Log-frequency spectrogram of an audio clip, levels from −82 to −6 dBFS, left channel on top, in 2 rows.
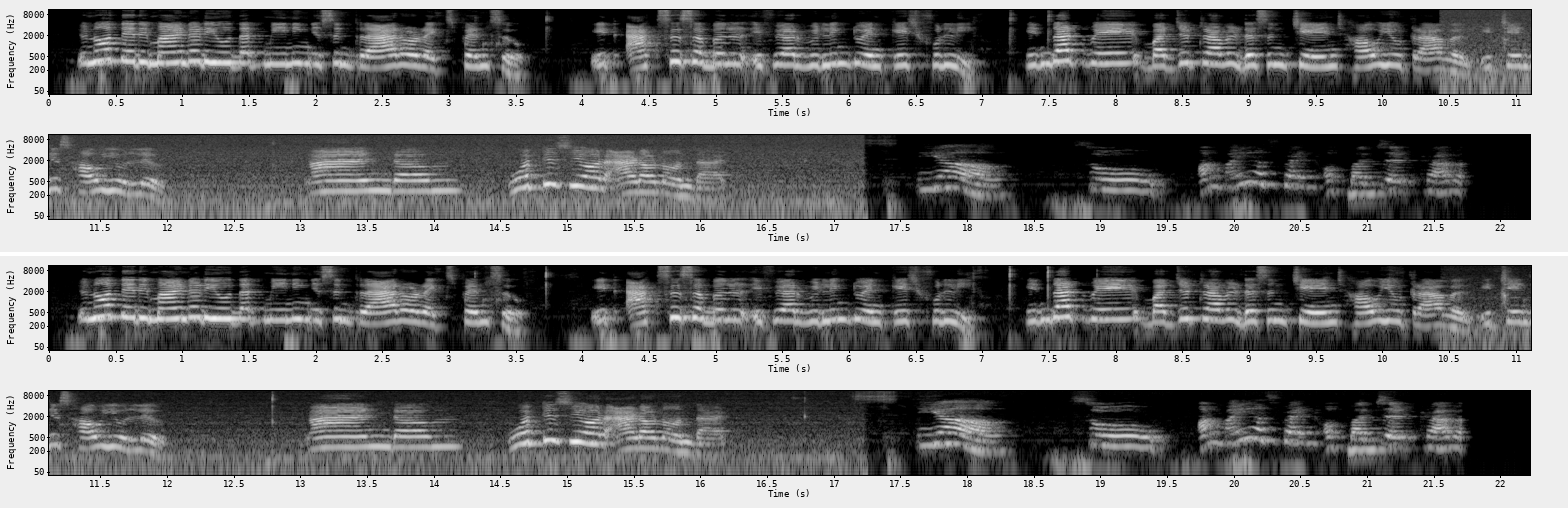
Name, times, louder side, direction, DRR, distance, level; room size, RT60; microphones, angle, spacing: voice 1, 0.2-3.6 4.1-7.0 7.3-12.0 13.0-14.2 14.6-16.2, equal, 5° left, 0.4 m, -24 dB
Water, 10.4-17.2, left 5 dB, 65° left, 0.5 m, -42 dB
voice 2, 17.3-18.4 18.6-21.7, right 6 dB, 60° right, 0.5 m, -31 dB
2.7 x 2.2 x 2.6 m
head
